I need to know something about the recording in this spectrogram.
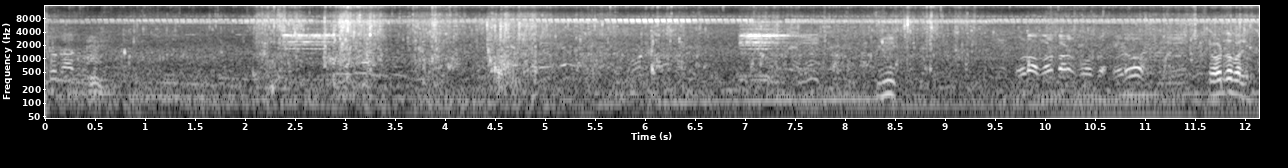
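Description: Men talk loudly nearby.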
